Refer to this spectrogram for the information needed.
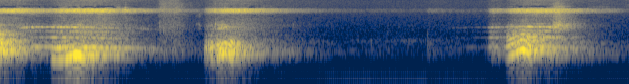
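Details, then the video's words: Talking parrot meeting someone for the first time indoors, giving three short, hoarse, voice-like phrases with harmonic, wavering tones, the last after a pause of about two seconds; a steady high hiss runs throughout. "Titu Talking Parrot"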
